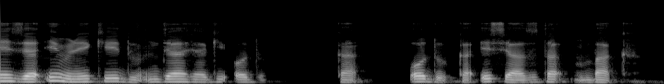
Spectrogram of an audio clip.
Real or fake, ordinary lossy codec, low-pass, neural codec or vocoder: real; none; 7.2 kHz; none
